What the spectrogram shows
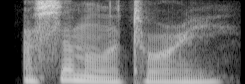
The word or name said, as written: assimilatory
